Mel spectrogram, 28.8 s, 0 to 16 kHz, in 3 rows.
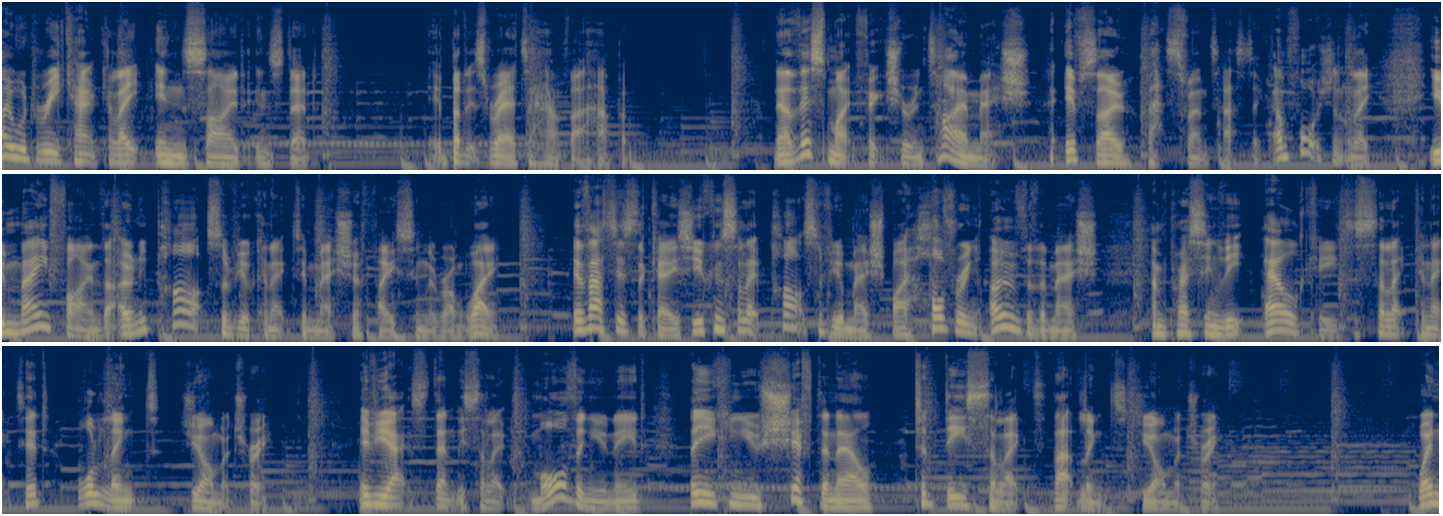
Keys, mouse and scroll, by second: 5.1-9.3 middle drag, 12.1 a, 12.5 a, 12.6 a, 13.3 middle click, 15.0 l, 15.7 l, 22.9 l, 23.3 l, 23.7 l, 23.8 l, 24.9 l, 25.6 shift+l.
